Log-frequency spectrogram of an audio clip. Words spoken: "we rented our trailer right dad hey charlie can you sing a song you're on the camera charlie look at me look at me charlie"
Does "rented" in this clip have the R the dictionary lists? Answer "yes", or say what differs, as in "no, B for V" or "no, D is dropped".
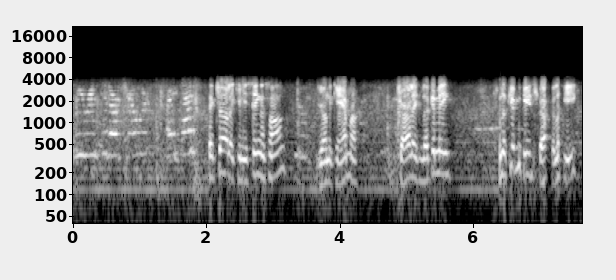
yes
